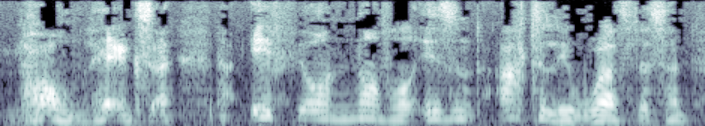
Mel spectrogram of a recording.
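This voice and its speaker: Man playing flustered male editor, swooping pitch, hesitant, exasperated, radio play, muffled hissy recording. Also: lively intonation, moderate pace, a little mellow, close to an everyday voice. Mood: exasperated, pleading. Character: flustered, harassed, evasive male publishing editor. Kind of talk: radio drama acting.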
